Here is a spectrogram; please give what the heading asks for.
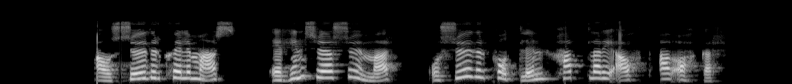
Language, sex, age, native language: Icelandic, female, 30-39, Icelandic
